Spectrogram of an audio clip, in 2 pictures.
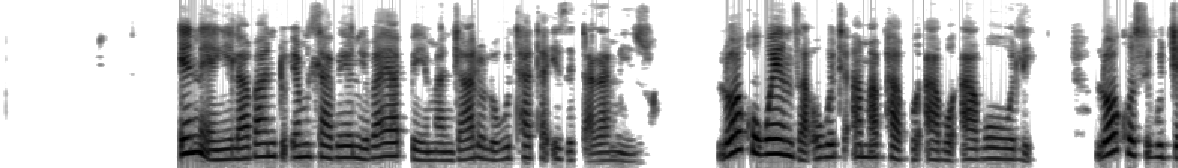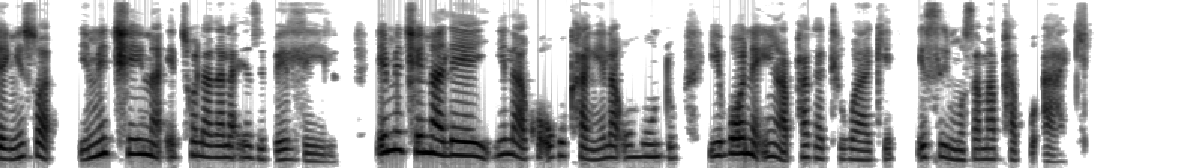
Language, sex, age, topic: North Ndebele, female, 25-35, health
